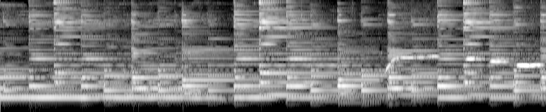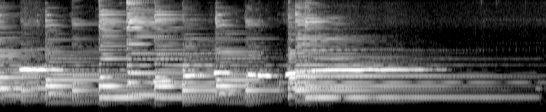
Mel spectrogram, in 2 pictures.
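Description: Banjo chords strummed in a steady rhythm, then a final chord struck about eight seconds in that is left to ring and fade away.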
